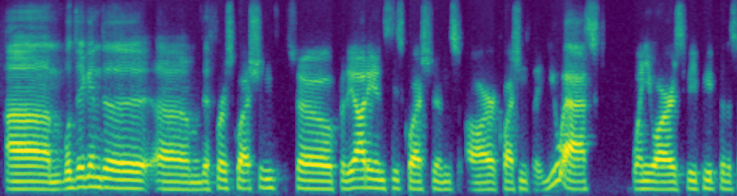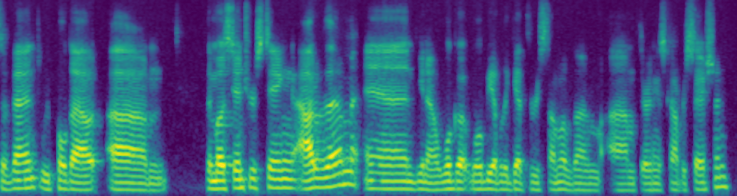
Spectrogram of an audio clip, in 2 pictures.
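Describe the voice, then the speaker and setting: A man moderating a panel over a video call, talking casually with many ums and pauses. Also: medium pitch, no echo. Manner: relaxed, hesitant with many fillers. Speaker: panel moderator, executive recruiter. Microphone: video call microphone. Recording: dry, dull lo-fi video call audio.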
